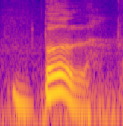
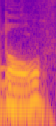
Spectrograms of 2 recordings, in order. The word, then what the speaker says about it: Bull Point: that's how it's pronounced and bull not ball bull point and bull point lighthouse i thought it was ball b a double l but i've been corrected by um who's yours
